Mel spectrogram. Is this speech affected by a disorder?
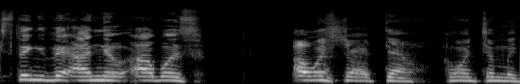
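Yes: anoxic brain injury.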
